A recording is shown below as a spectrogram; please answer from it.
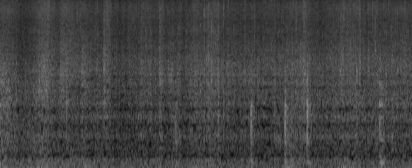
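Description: Beef pieces frying in a pan, a steady close sizzle with scattered crackles and occasional scraping stirs, and no one talking.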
